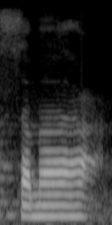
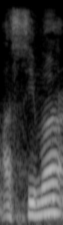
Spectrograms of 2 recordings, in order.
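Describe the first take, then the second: First: The vowel after the s is a. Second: The vowel after the s is i. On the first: The speaker calls it right. "yang benar adalah as-sama'" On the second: The speaker calls it wrong. "Yang as-sima' itu kurang tepat"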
